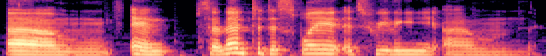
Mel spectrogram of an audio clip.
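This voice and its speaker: Woman presenter, casual and halting, voice metallic and robotic from an AI noise filter on a stream mic. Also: fairly low pitch, clean tone, soft background music. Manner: casual, hesitant, full of ums and restarts. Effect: robotic, metallic sound from AI noise removal. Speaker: presenter from the product team. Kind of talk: live-streamed software tutorial.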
